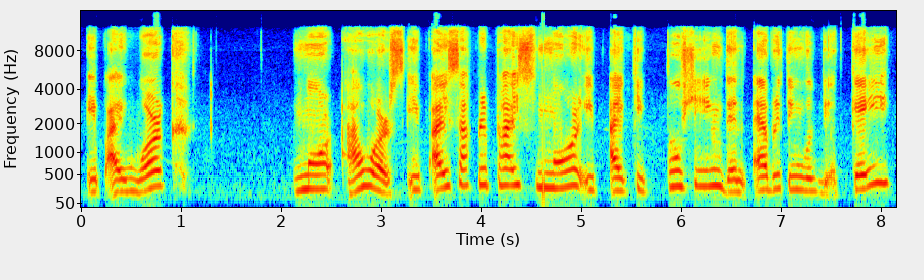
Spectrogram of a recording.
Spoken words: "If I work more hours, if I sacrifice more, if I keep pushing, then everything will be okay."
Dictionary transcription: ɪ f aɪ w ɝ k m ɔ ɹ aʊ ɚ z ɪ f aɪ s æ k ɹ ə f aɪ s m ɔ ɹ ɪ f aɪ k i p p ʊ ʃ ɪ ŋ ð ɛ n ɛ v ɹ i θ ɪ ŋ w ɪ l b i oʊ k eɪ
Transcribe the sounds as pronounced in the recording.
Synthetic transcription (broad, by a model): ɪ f aɪ w ɝ k m ɔ ɹ aʊ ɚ s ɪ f aɪ s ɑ k ɹ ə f aɪ s m ɔ ɹ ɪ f aɪ k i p p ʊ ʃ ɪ ŋ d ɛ n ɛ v ɹ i t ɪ ŋ w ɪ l b i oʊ k eɪ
